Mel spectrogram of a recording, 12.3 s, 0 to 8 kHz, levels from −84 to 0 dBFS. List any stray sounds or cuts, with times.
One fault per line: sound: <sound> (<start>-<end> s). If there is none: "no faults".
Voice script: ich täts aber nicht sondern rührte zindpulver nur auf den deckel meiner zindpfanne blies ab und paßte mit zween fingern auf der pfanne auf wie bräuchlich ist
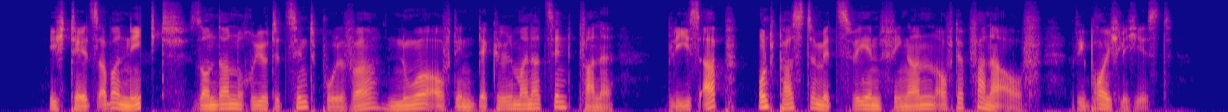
sound: dropout (1.4-1.5 s)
